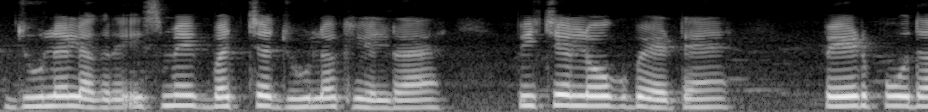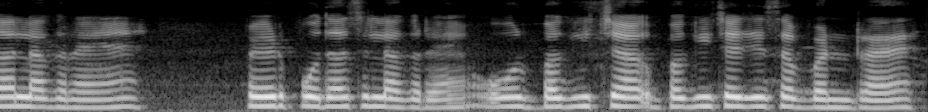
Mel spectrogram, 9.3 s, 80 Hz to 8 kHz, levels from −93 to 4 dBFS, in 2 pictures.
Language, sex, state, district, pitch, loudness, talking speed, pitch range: Hindi, female, Rajasthan, Jaipur, 235 Hz, -15 LUFS, 195 wpm, 215-245 Hz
